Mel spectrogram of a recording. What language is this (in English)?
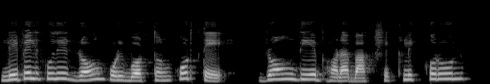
Bangla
